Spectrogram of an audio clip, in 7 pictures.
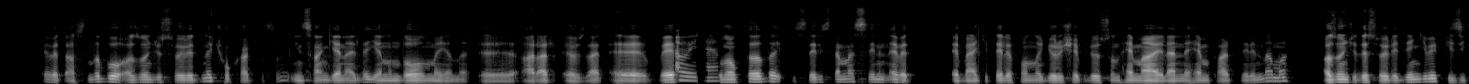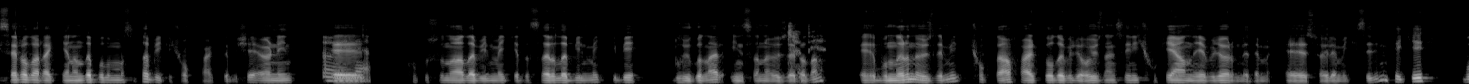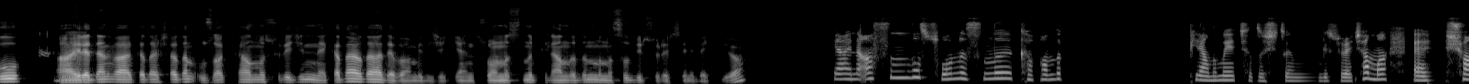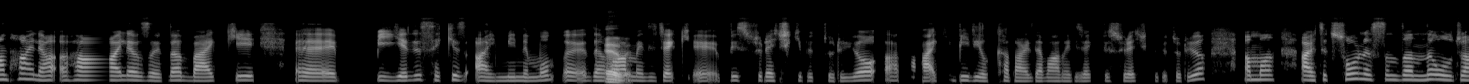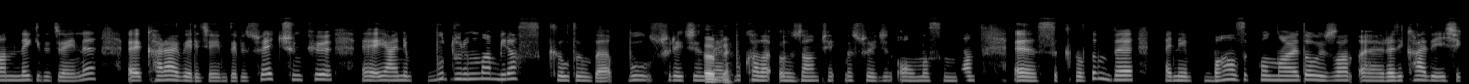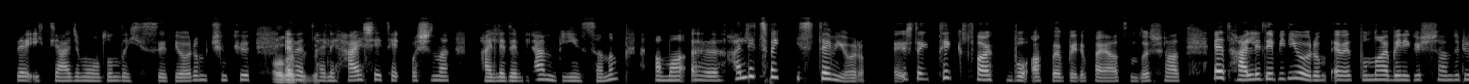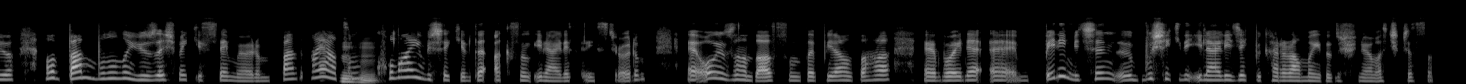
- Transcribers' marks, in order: other background noise
- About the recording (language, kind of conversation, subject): Turkish, advice, Ailenden ve arkadaşlarından uzakta kalınca ev özlemiyle nasıl baş ediyorsun?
